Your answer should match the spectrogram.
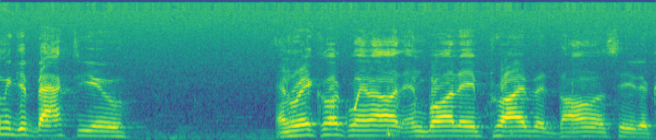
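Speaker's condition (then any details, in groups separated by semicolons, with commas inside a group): Cerebral palsy; since birth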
